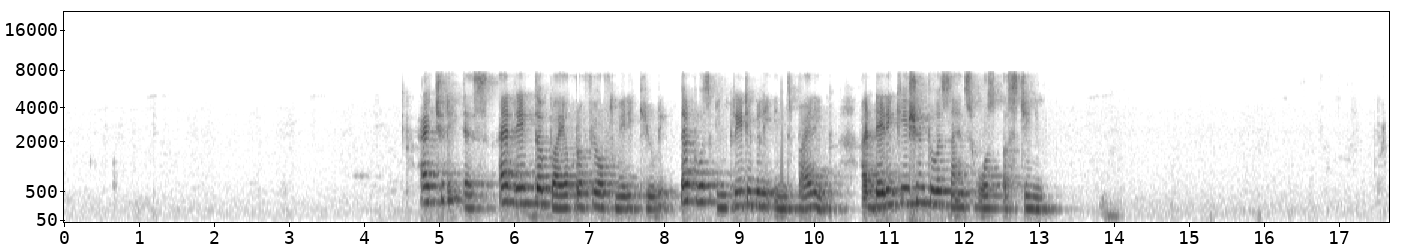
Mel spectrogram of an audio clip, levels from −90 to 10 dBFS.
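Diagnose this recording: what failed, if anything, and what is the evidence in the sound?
The playback buffer ran dry at the driver or buffer stage, so the device played its last block again, a repeated buffer. At 1.51 to 1.53 s and 9.55 to 9.59 s the same tiny slice sounds several times with hard joins, heard as a brief buzz-like stutter. The repeat period fits a 10 ms buffer.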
